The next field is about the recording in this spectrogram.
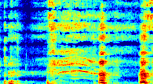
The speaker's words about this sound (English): Let me burp first.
